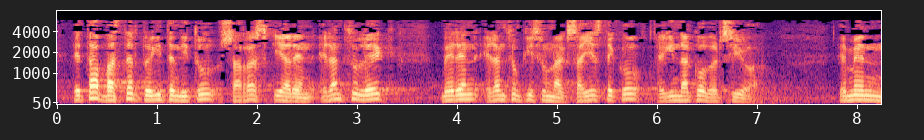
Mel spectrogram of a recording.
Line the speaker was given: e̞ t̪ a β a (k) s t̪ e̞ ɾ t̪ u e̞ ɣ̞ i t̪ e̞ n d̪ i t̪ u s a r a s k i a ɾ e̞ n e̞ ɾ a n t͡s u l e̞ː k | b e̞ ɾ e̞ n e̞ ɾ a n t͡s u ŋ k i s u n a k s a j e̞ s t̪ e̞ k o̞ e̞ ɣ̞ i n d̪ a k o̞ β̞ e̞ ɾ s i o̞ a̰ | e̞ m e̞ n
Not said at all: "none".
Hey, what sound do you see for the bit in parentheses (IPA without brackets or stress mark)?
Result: none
